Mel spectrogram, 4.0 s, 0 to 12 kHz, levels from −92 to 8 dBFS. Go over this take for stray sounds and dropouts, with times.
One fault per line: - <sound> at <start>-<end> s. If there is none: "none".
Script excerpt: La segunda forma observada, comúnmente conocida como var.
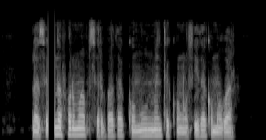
- dropout at 0.7-0.8 s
